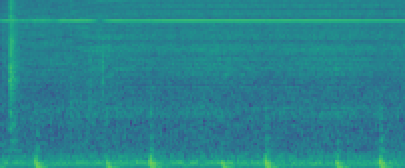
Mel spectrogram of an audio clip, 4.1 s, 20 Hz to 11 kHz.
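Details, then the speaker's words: 1989 Yamaha PSS780 keyboard, repaired, gain raised on its input with Stereo Chorus on: soft low heartbeat-like thumps about every two-thirds of a second over a steady hum, stopping when chorus is off; a grounding oddity is also noted. "if I bring the gain up just here on its input it's got a heartbeat it's like Pink Floyd trapped in a keyboard if I turn stereo chorus off it stops"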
